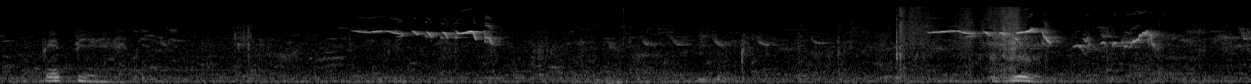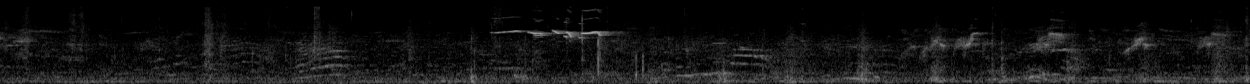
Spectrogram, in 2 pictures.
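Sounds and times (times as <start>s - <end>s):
bird chirping: 17.4s - 18.9s.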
